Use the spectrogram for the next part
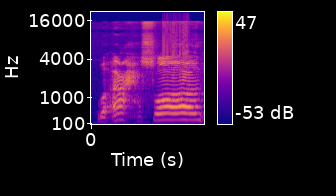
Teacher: صاد کو موٹا پڑھیں گے، صاد کے اوپر کھڑا زبر ہے، کھڑے زبر کو ایک الف کی مقدار کھینچ کر پڑھتے ہیں۔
